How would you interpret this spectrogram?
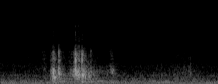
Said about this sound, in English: Yes. That's the door.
